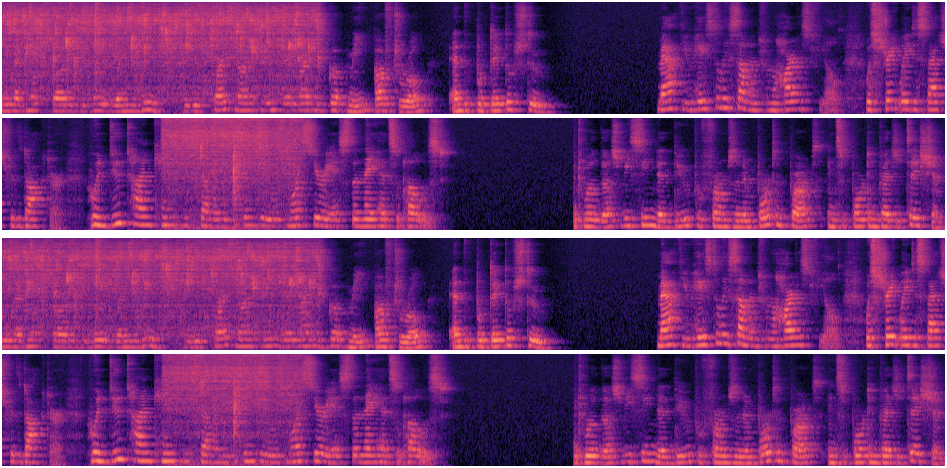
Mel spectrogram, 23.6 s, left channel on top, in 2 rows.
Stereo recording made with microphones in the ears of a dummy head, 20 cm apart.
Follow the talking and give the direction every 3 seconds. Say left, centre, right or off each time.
left, left, right, right, centre, left, left, left.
